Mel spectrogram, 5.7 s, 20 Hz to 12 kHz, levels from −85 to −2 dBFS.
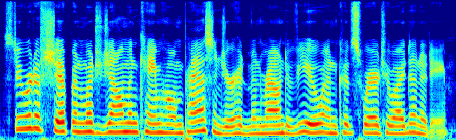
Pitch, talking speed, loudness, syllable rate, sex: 205 Hz, 200 wpm, -16 LUFS, 4.9 syllables/s, female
